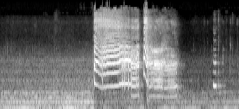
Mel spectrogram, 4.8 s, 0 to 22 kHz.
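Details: Choco, a female pet otter born 28 November 2019 and raised after her mother was trapped and died, begging for food: two loud, shrill, wavering squeals back to back, then a faint chirp, over a low indoor hum.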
